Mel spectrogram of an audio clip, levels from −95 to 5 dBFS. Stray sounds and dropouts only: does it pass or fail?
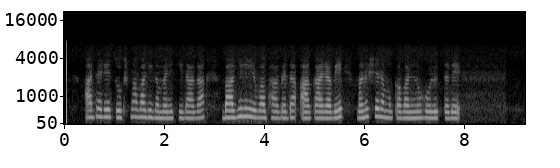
pass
